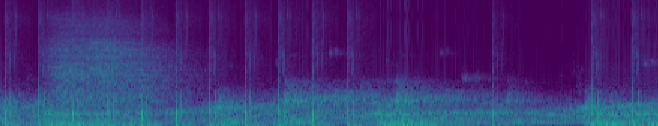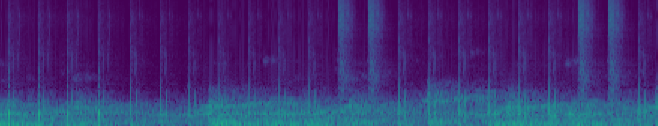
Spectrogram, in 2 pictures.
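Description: Footsteps run quickly on hard pavement.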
